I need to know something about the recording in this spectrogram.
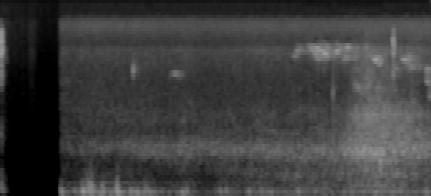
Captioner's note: outdoor ambience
